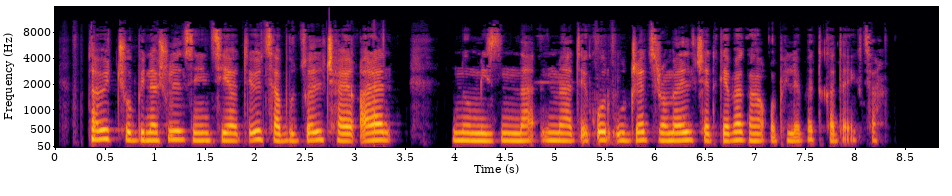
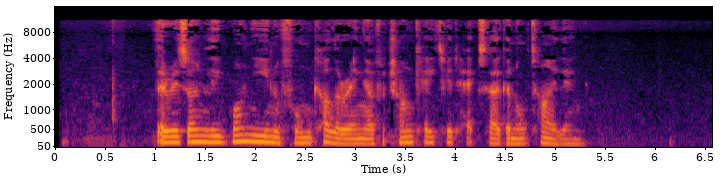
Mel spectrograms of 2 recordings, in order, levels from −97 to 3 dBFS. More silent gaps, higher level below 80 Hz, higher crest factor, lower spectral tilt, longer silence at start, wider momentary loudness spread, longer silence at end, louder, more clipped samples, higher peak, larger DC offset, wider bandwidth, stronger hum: first, 3.85-3.89 s vs none; second, -64 dBFS vs -58 dBFS; about the same, 18 dB vs 20 dB; about the same, -4.5 dB/octave vs -4.5 dB/octave; first, 0.35 s vs 0.05 s; about the same, 8 LU vs 10 LU; second, 0.6 s vs 1.3 s; first, -17 LUFS vs -23 LUFS; neither; first, 0 dBFS vs -4 dBFS; neither; about the same, 10.5 kHz vs 11.5 kHz; neither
